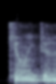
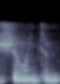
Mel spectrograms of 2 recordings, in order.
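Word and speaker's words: Kylington: Killington is actually pronounced Shillington, but that's all right.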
